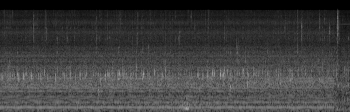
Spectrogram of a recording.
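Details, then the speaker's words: Keurig coffee maker after modifying the pump drive pulse width: steady, even pump hum with water pouring into the cup, noticeably faster motor speed, no surging or stalling; pump running normally. "wait what a difference in motor speed right listen to that thing it's just moving along"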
